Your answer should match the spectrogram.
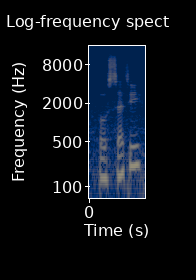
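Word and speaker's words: Bowsette: Is absolutely no idea what it is or really even how to say it. Bosset? – Oh, Bosetti? – Bosetti? – Yeah.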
